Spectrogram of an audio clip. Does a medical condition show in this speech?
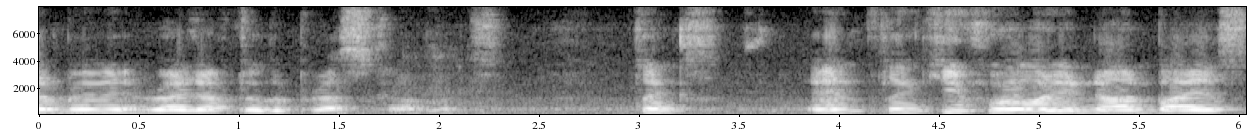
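Yes: cerebral palsy.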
